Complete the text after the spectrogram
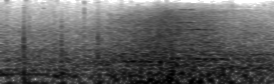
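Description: Water rushes down a waterfall nearby.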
